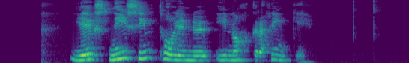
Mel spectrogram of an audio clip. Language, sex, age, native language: Icelandic, female, 70-79, Icelandic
